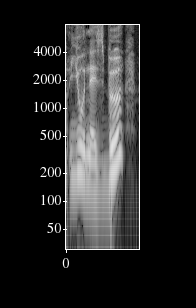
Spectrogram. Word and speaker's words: Jo Nesbø: Il est signé de Jo Nesbø, alors ça s'écrit Jo Nesbø, oui. – Mais ça se prononce Jo Nesbø parce qu'il est norvégien.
